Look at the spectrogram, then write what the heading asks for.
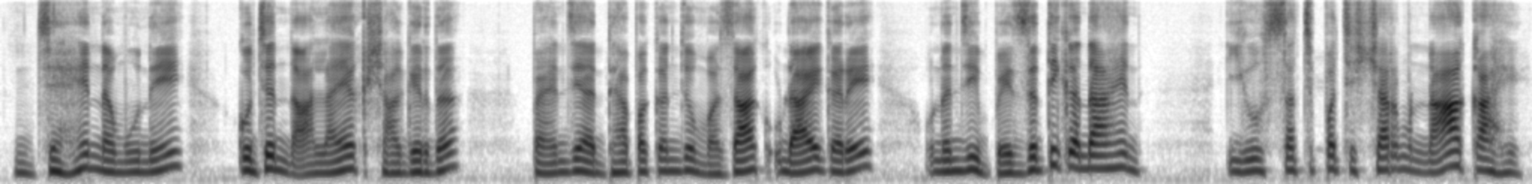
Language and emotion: Sindhi, disgusted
